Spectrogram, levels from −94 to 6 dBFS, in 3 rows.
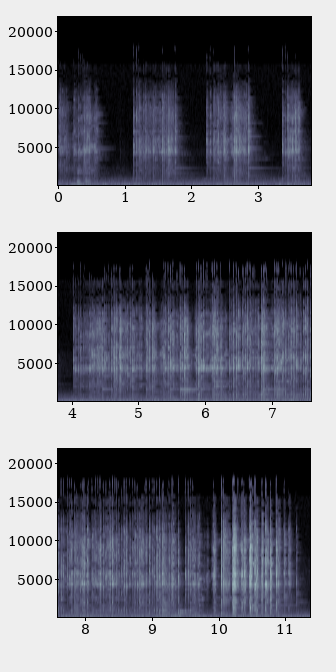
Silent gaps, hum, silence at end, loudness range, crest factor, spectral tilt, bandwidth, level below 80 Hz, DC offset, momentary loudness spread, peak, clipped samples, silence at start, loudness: none; none; 0 s; 11 LU; 32 dB; 0 dB/octave; 18 kHz; -58 dBFS; under 0.1%; 17 LU; -4 dBFS; under 0.1%; 0 s; -33 LUFS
